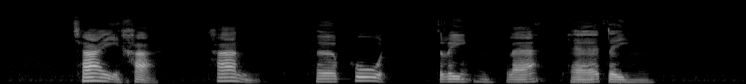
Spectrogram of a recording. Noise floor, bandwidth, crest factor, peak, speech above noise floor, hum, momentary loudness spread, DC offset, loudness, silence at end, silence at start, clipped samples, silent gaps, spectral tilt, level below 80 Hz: -72 dBFS; 10.5 kHz; 24 dB; -6 dBFS; 43 dB; none; 19 LU; under 0.1%; -29 LUFS; 0.95 s; 0.75 s; under 0.1%; none; -5.5 dB/octave; -72 dBFS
